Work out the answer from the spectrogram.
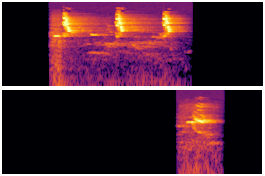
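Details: Varied honeyeater (Gavicalis versicolor) in Cairns, Queensland, where it is seen in blossoming trees along the Esplanade, gives three loud, bright, ringing notes in quick succession, then a single matching note after a nearly three-second pause.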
